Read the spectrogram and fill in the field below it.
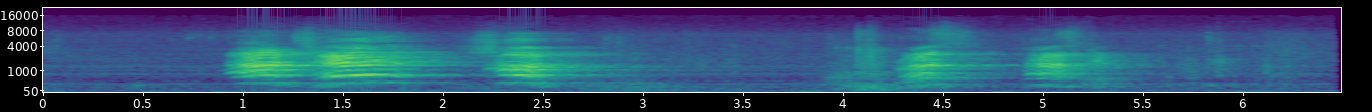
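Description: A man shouts drill commands loudly in an echoing hall.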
